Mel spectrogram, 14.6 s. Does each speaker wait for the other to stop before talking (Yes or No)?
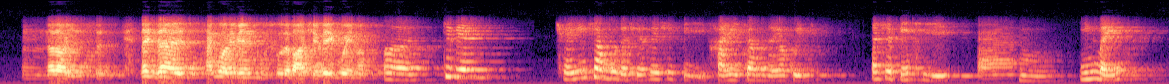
Yes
